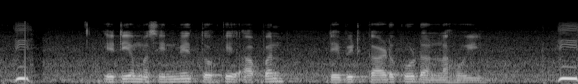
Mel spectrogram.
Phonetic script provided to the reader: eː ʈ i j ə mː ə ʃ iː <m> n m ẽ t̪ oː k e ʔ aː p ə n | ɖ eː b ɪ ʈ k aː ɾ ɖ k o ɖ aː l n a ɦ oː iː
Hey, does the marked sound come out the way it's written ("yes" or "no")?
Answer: no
